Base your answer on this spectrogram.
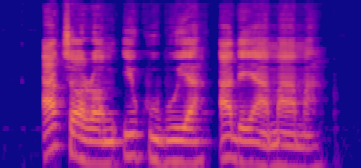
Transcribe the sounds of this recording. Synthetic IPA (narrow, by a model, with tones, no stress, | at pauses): a˦t͡ʃɔ˨ɾɔ˨m̩˦i˦kʷu˨bu˦ja˦a˦dɪ˨ja˨a˨ma˦a˨ma˦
